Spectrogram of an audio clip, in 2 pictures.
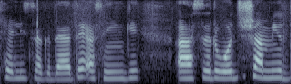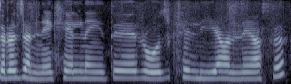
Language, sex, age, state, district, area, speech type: Dogri, female, 18-30, Jammu and Kashmir, Jammu, rural, spontaneous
